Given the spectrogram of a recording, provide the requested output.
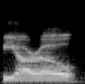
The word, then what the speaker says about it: Brault: And I just make it easy for everybody and spell it BRO, because that's how it's pronounced, but spelled a little differently.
